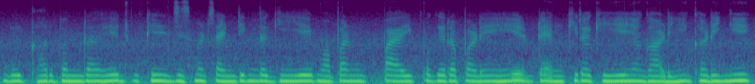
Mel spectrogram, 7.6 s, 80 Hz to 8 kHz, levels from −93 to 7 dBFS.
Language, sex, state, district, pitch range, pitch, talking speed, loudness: Hindi, male, Chhattisgarh, Balrampur, 190-200 Hz, 195 Hz, 185 wpm, -21 LUFS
